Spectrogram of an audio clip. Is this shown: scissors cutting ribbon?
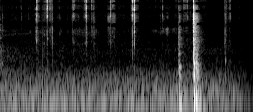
yes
